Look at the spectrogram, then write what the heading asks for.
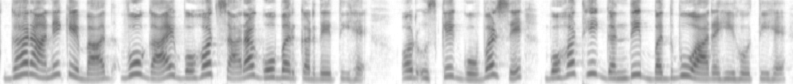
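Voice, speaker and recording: High-pitched woman narrating a cartoon story. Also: expressive, takes it slowly, dry recording, clean studio sound.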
